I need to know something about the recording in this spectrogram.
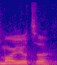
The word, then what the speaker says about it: Mariota: Marcus, but the last name is Mariota. I don't know if it's just for the Polynesian culture, you always got to enunciate the vowels, and so it's Mariota, but yeah.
